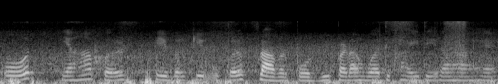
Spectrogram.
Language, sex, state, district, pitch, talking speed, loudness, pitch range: Hindi, female, Punjab, Pathankot, 185 Hz, 180 wpm, -20 LUFS, 180-190 Hz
